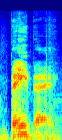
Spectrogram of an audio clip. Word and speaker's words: Bebe: It's pronounced Bebe, and I'm actually happy I pronounced it right.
